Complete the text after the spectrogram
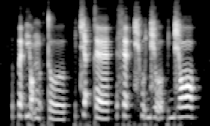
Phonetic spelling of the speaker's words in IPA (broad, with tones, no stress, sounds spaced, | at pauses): p ɛ˦ ʔ j ɔ̰˦˨ ŋ ʊ˦ ʔ t o˨ ʊ̯ | t͡ɕ ä˦ ʔ t ɛ˨ | sʰ ɛ˦ ʔ t͡ɕʰ ṵ˦˨ d͡ʑ o̰˦˨ | d͡ʑ ɔ˦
